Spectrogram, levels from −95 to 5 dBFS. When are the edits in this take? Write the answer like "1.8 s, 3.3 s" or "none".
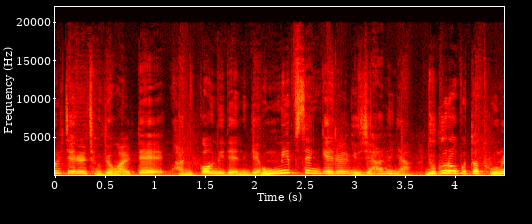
2.0 s, 3.6 s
